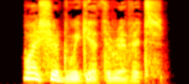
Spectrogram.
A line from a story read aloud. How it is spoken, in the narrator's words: said the Boilermaker in a reasonable tone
